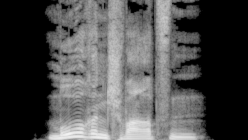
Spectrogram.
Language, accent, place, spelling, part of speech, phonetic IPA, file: German, Germany, Berlin, mohrenschwarzen, adjective, [ˈmoːʁənˌʃvaʁt͡sn̩], De-mohrenschwarzen.ogg
- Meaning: inflection of mohrenschwarz: 1. strong genitive masculine/neuter singular 2. weak/mixed genitive/dative all-gender singular 3. strong/weak/mixed accusative masculine singular 4. strong dative plural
